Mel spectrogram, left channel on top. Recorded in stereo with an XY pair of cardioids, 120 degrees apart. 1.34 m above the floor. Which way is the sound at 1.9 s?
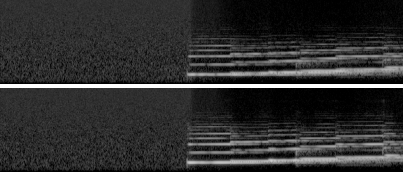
40° right.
